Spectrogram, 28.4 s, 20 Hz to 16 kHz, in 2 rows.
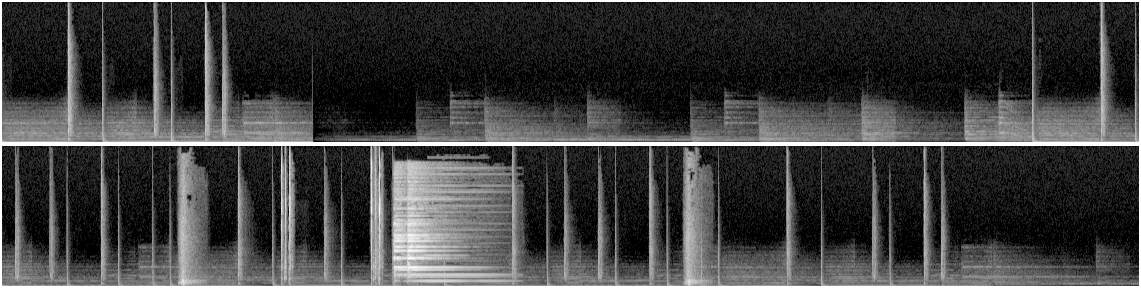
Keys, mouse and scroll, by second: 15.0 click, 16.0-16.5 scroll down 3, 16.4 middle click, 17.0 scroll up 3, 17.4 shift+middle click, 17.9 scroll up 2, 18.4 middle click, 19.4-19.7 scroll down 2, 20.3 middle click, 21.0 shift+middle click, 22.1 scroll down 2, 22.7 middle click, 22.7 scroll down 1.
